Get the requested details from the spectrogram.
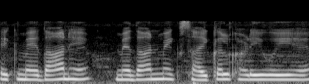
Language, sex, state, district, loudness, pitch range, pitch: Hindi, female, Chhattisgarh, Bastar, -13 LUFS, 220-235 Hz, 225 Hz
